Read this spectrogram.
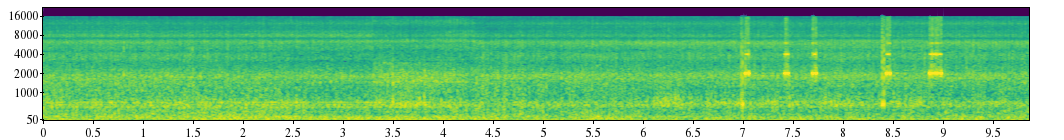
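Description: Wind rushes loudly past in open air.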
